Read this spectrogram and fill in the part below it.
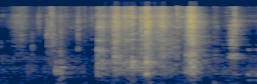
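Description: Quiet scraping and clinking of a spoon stirring potato and egg curry in a pan, a few soft irregular strokes over about two seconds.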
